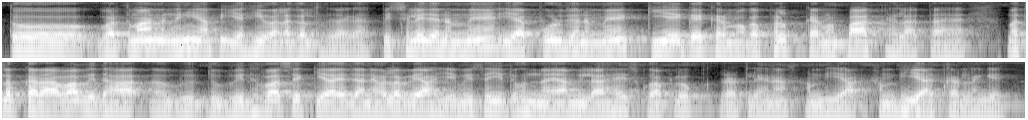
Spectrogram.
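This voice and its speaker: A young man with a mid-range voice runs a spelling lesson for an exam, thinking aloud as he works. He repeats words, corrects himself, and draws them out slowly while spelling.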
